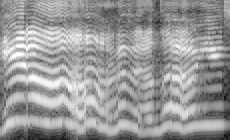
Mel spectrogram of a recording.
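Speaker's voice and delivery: very high, very loud, drawn-out cowboy holler. Talking about horse-drawn buggies, the speaker repeats a chuck wagon driver impression. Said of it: "my impression of a chuck wagon driver".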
